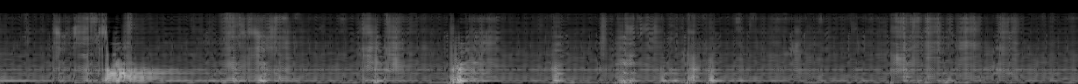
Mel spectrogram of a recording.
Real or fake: fake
